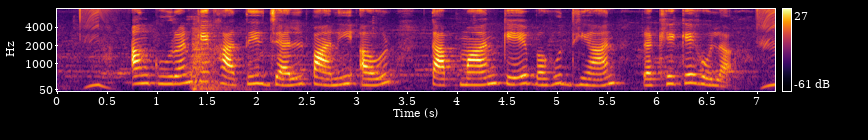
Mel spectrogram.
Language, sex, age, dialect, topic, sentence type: Bhojpuri, female, 18-24, Western, agriculture, statement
